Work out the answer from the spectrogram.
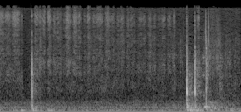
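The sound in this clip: Chalk-like scratching of writing on a board as an equation is written, a steady dry rasp of strokes with a sharp scrape early on and a louder cluster of strokes near the end, with no voice.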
